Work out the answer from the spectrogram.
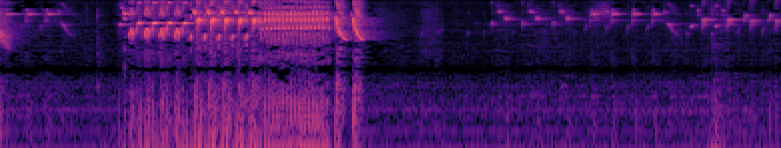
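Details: Canary and goldfinch cross singing a loud two-second burst of rapid chattering notes and trills, followed by quieter scattered high chirps and twitters.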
